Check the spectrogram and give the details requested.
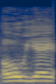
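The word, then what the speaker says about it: Oyez: not know this but they say oh yeah oh yeah oh yeah they say this three times it's spelled o-y-e-z and um it is a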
